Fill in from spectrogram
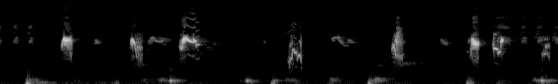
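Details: Rapid 'rik rua' or 'rik beurn' singing from a red-whiskered bulbul, whose style depends on its daily mood: clear whistled chirps repeated about every half second, with muffled low thumps beneath.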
